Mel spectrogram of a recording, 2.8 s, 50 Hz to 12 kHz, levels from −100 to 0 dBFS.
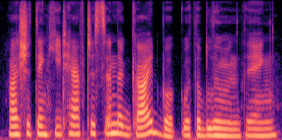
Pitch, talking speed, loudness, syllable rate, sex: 185 Hz, 275 wpm, -18 LUFS, 6.1 syllables/s, female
